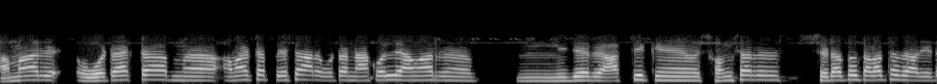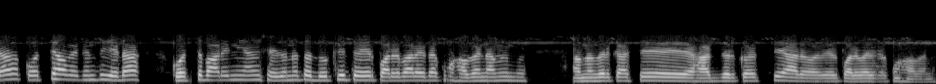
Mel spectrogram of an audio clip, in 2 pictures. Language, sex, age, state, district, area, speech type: Bengali, male, 18-30, West Bengal, Birbhum, urban, conversation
